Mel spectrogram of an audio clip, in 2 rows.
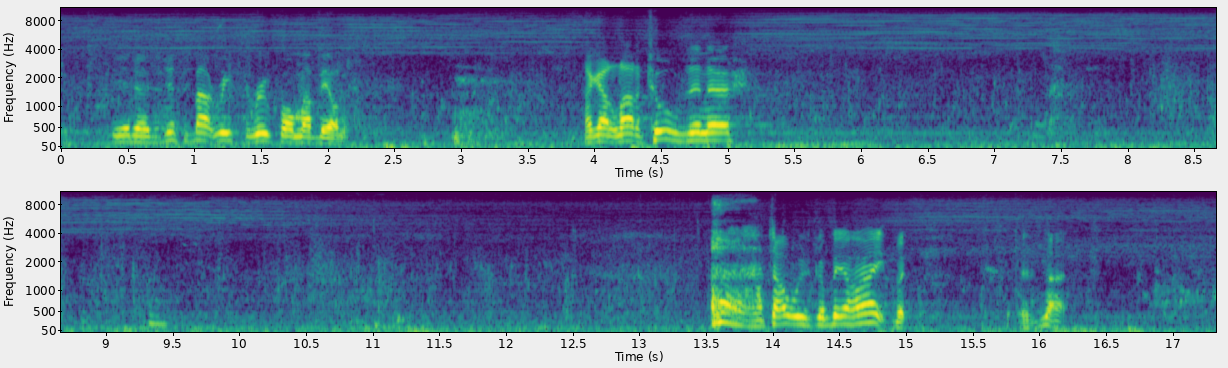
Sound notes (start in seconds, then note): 13.5 clears throat; 15.3 voice breaking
